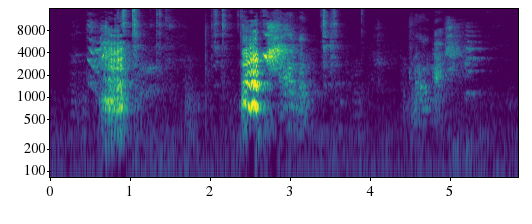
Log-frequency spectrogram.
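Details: Harsh, raspy squawks from a pet Blue-and-yellow macaw, one of a pair, coming in three noisy bursts over about five seconds, mixed with a person chatting to the birds in Czech indoors.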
